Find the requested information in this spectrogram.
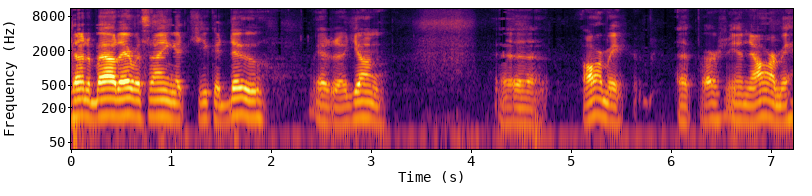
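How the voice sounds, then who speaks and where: A man with an Alabama accent at a moderate pace, with fairly even intonation and long, frequent pauses. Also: medium pitch for a man. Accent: Southern US (Alabama). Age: 80s+. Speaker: preacher. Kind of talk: casual interview.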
